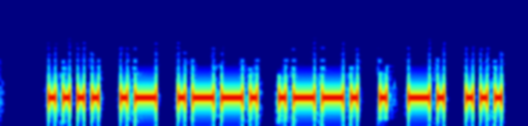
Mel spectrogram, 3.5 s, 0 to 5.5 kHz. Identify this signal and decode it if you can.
Morse code, heard as a keyed tone, about 25 wpm, 600 Hz. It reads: HAPPENS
